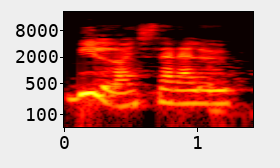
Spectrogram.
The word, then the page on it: villanyszerelo: Hungarian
